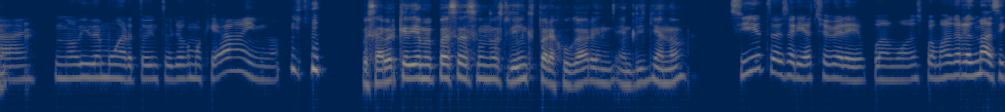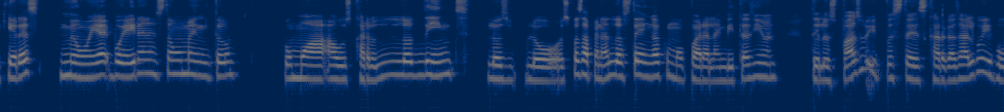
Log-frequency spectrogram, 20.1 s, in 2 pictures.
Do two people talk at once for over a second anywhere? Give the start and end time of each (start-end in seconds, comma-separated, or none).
none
